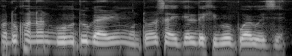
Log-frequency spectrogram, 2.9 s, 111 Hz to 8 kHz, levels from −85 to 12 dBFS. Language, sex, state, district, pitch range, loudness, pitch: Assamese, male, Assam, Sonitpur, 145-160 Hz, -17 LUFS, 150 Hz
